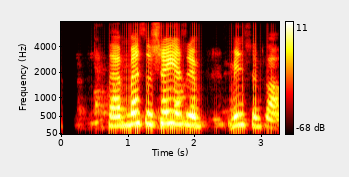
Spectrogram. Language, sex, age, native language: Icelandic, male, 13, Icelandic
